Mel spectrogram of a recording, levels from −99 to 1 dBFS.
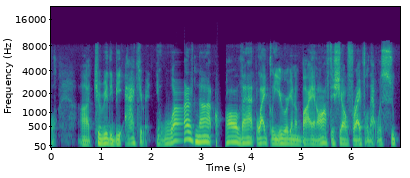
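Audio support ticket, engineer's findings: Short stall from a late packet, 2.35 to 2.41 s: speech held about 42 ms with slight buzz or dip. Jitter buffer ran dry; receiver stretched the last sound, then resumed, with nothing lost.

Call audio freeze, 2.49 to 2.68 s and 3.32 to 3.51 s: sound continues as a fading buzz or hiss for about 170 ms and 178 ms. The second ends in about 40 ms of silence. Likely packets delayed in transit emptying the jitter buffer. Speech resumes where it stopped, so gaps are inserted rather than audio dropped.

Opus call path audible only as its usual coding noise and top end limited to about 8 kHz.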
